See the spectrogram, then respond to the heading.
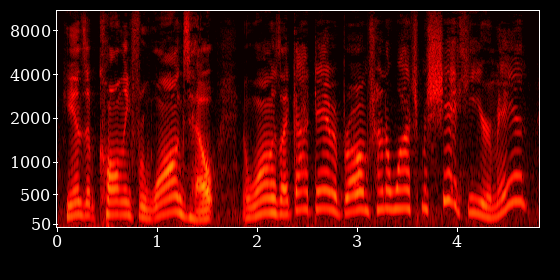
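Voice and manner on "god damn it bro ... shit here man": high, softer mock exasperation; retold irritated whining; annoyed whine. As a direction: complain in a pitched-up voice at being interrupted. Acting Wong annoyed at interruption.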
